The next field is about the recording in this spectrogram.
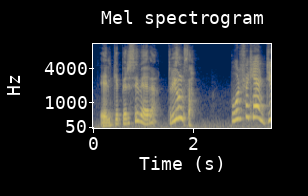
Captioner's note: speaking in Spanish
